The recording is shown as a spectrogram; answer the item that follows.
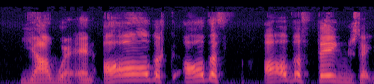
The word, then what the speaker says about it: Yahweh: Everybody from Moses on refer to him as Yud-Heh-Vav-Heh, and most Semitic scholars believe it's pronounced a breathy Yahweh.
